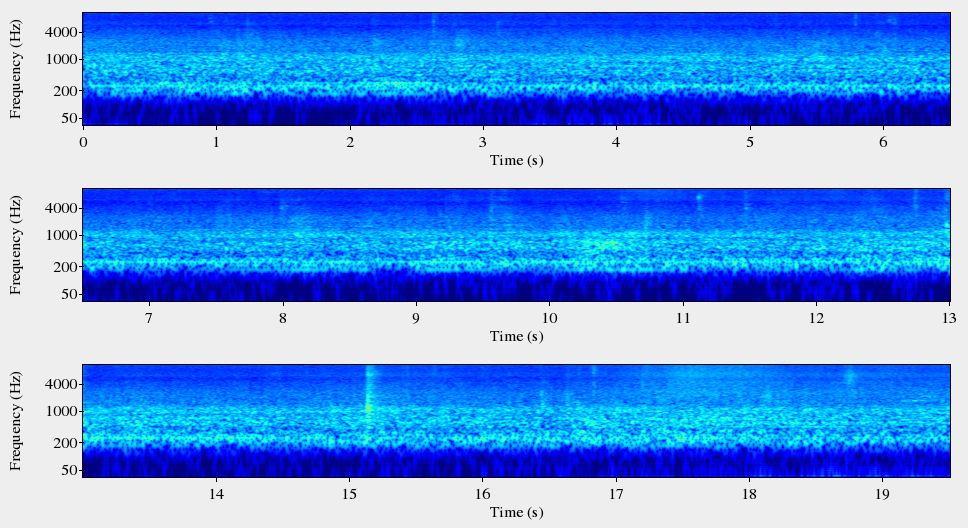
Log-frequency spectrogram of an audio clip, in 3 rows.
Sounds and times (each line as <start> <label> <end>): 13.2 blowing leaves 19.5
13.2 sustained wind 19.5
